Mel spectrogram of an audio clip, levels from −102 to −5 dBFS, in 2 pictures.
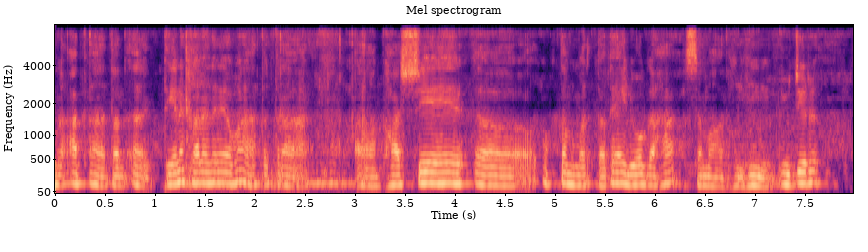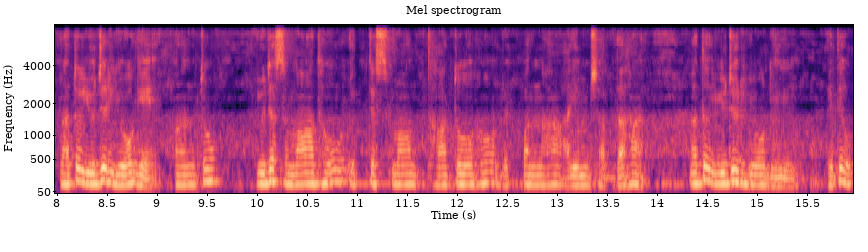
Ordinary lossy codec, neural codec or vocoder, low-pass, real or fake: none; codec, 16 kHz, 4.8 kbps, FACodec; 7.2 kHz; fake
